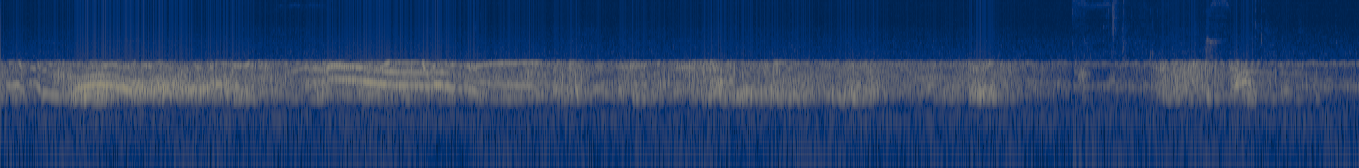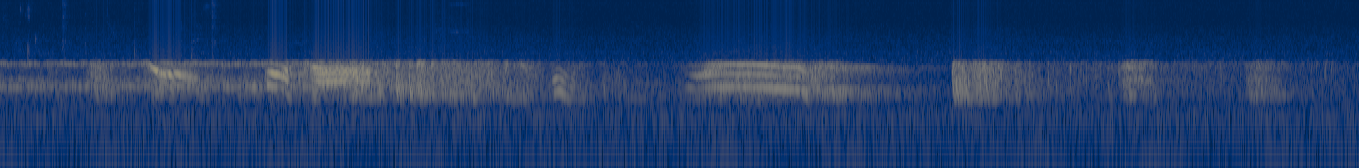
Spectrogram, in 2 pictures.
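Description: Film soundtrack squeezed into a narrow midrange band, so it sounds thin and muffled, carrying sounds that slide up and down in pitch, including growling and frantic voices, with a stretch of held steady tones in the middle.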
